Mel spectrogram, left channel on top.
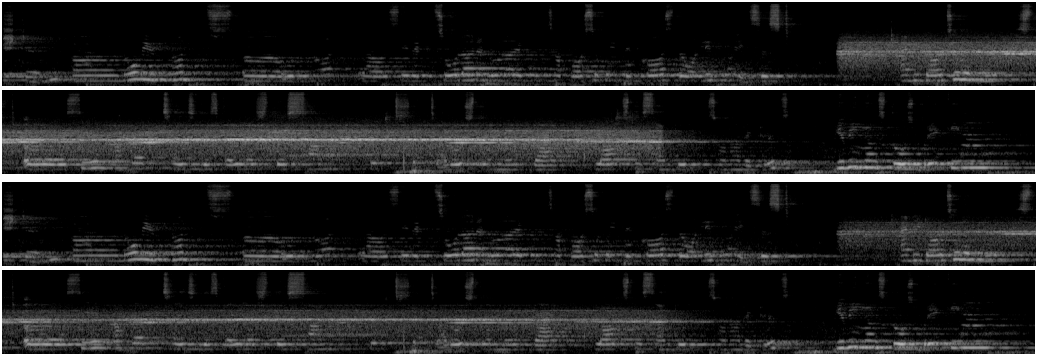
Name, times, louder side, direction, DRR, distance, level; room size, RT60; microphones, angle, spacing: voice 1, 0.0-1.9 2.4-3.3 3.6-5.4 5.7-7.7 9.0-10.3 10.5-11.8 12.0-13.7 14.0-15.9 16.3-16.5 16.9-18.1 18.6-20.3, equal, ahead, 5 dB, 1.4 m, -37 dB
sound 1, 8.3-16.9, left 8 dB, 65° left, 1.0 m, -29 dB
27.0 x 15.0 x 7.4 m, 2.3 s
head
